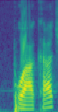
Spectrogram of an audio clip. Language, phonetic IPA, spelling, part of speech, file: Polish, [ˈpwakat͡ɕ], płakać, verb, Pl-płakać.ogg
